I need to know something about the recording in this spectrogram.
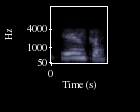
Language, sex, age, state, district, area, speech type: Kannada, female, 30-45, Karnataka, Kolar, urban, conversation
